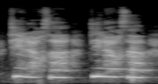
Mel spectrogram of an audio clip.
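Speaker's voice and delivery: high pressing repeat; urgent plea. Retold or imitated. To her friend at work, a high urgent plea. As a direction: push your friend to translate.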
